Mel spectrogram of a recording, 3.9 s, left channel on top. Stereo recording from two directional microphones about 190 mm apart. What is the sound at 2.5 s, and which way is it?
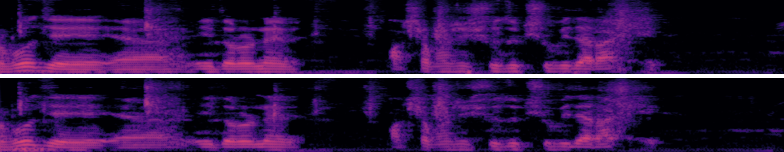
Speech, 65° left (ahead or behind).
